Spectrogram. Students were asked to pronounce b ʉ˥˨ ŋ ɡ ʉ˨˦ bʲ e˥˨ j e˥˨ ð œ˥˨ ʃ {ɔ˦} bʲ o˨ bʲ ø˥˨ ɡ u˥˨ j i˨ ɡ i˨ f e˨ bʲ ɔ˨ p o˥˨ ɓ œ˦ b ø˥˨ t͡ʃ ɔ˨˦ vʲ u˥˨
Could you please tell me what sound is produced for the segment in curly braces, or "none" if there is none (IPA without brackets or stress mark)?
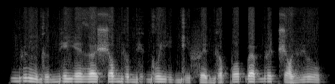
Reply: ɔ˦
